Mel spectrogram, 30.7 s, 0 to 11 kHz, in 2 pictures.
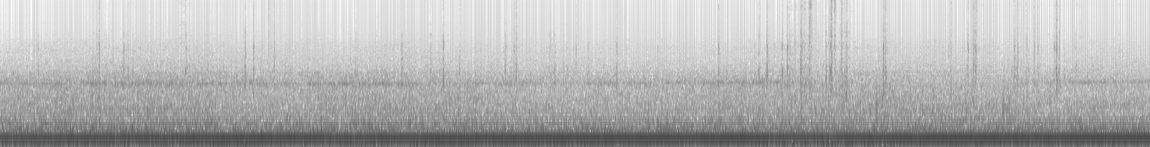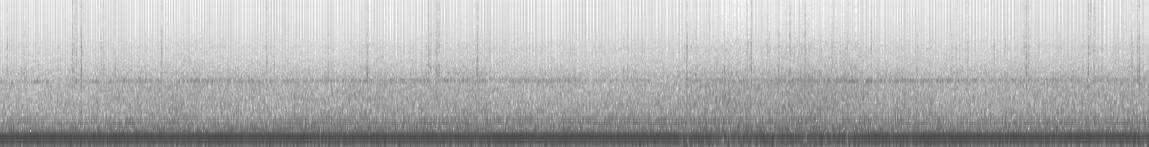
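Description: Bus engine and road noise heard inside the cabin while cruising on a highway at about 120–140 km/h: a steady, loud low drone with a few faint ticks and rattles.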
